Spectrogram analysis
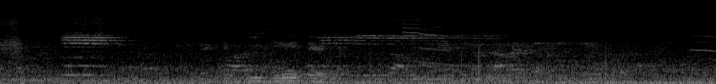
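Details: Hungry cat indoors waiting for milk while kittens feed ahead of the mother: several short, high meows spaced irregularly across a few seconds, against a constant low background rumble.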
